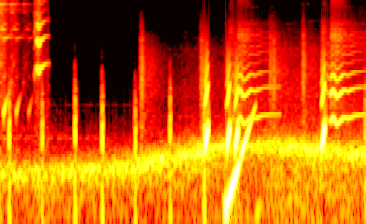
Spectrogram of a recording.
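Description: Footsteps tap softly and quickly on the ground.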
